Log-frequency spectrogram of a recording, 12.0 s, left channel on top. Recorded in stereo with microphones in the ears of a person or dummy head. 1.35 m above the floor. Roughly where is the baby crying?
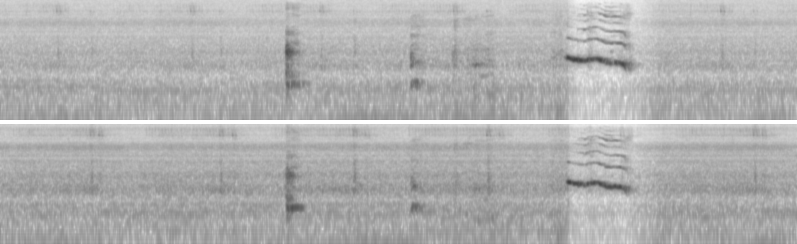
Left.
